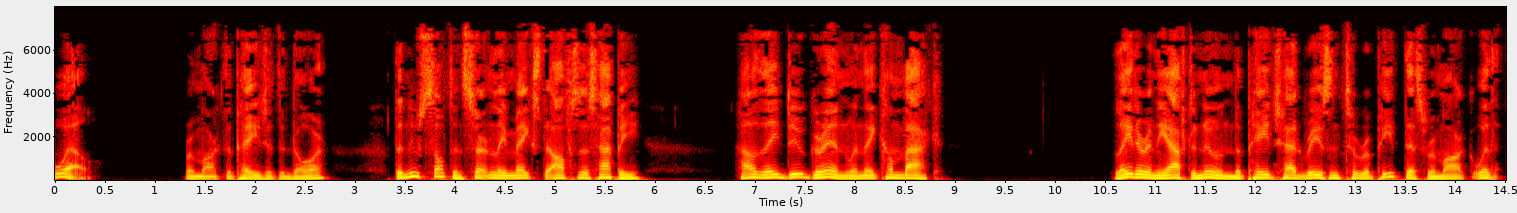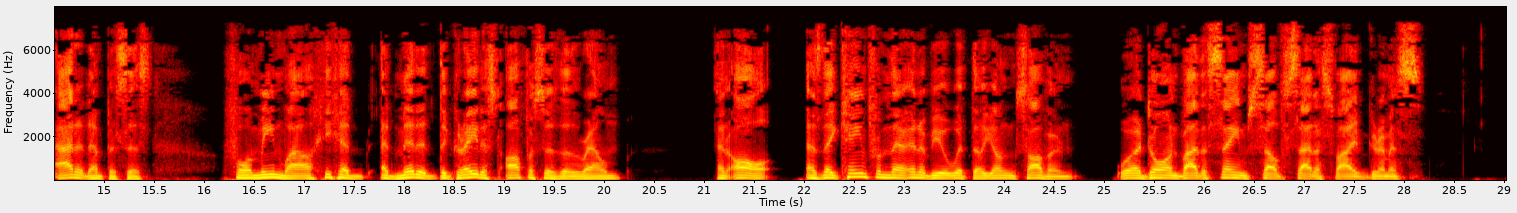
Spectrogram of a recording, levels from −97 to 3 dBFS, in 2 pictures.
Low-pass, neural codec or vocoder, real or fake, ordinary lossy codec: 7.2 kHz; none; real; MP3, 32 kbps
